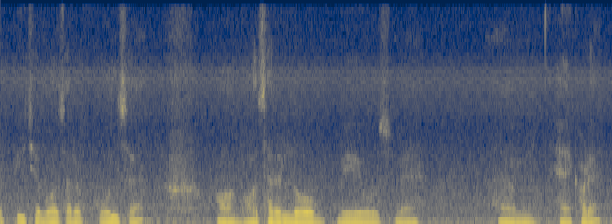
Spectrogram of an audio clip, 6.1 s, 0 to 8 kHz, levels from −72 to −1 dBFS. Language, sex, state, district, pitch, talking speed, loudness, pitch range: Hindi, male, Uttar Pradesh, Lalitpur, 150 Hz, 125 wpm, -18 LUFS, 150-160 Hz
